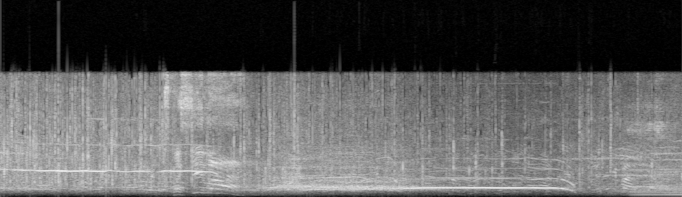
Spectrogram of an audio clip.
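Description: A large crowd cheers and sings along loudly close by, outdoors.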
